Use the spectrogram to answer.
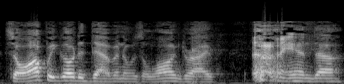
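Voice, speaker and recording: A man's voice: fairly high pitch, normal speed, fairly bright tone, lo-fi sound. An older man co-hosting a paranormal podcast, telling long stories with frequent restarts in casual chat. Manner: rambling, many restarts, storytelling.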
